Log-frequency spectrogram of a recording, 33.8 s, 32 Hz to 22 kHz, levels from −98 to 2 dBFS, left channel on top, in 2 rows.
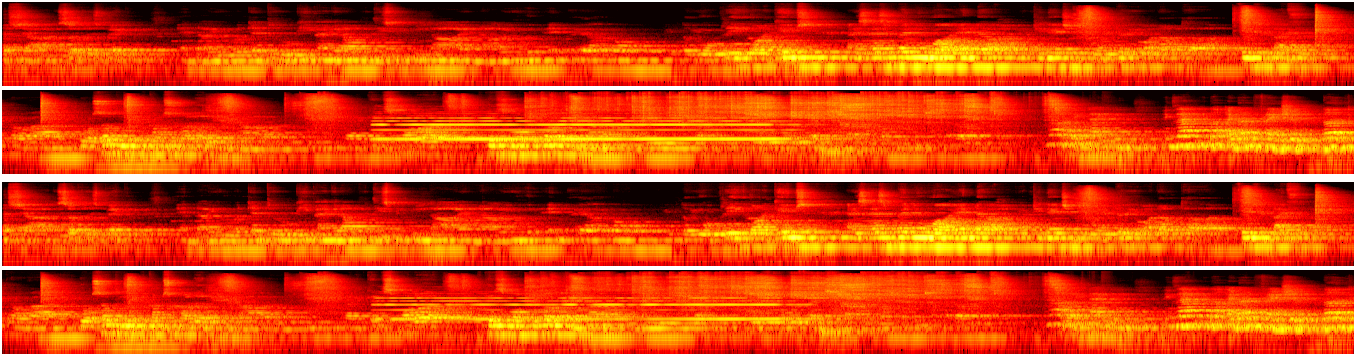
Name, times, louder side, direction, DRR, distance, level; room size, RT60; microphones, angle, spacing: voice 1, 0.0-1.6 2.2-8.1 8.3-15.2 15.5-16.2 16.9-29.2 30.1-30.7, right 1 dB, 85° right, -2 dB, 0.7 m, -31 dB
sound 1, 13.4-13.6 15.4-15.6 16.4-16.5 17.4-17.5 18.4-18.5 19.4-19.8 20.4-21.1 22.4-22.7 23.4-30.1, left 2 dB, 10° left, 0.5 m, -33 dB
sound 2, 21.5-26.7, left 4 dB, 70° left, 0.5 m, -28 dB
voice 2, 29.9-31.0 31.4-33.7, left 1 dB, 40° left, -7 dB, 1.1 m, -29 dB
5.0 x 2.9 x 3.2 m, 2.4 s
head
